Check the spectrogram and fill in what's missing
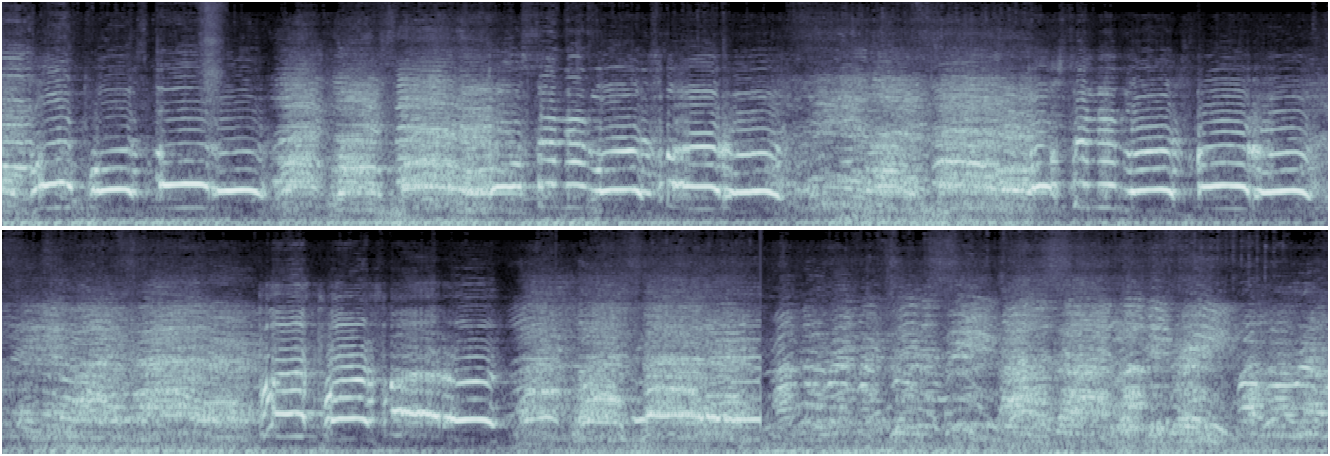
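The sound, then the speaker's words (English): A large crowd at a Black Lives Matter rally chants the slogan "From the river to the sea, Palestine will be free" in unison, loud and rhythmic, the same phrase repeating in steady bursts over a constant roar of voices. “they ended with the chant, from the river to the sea, Palestine will be free, which is the call to destroy Israel.”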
